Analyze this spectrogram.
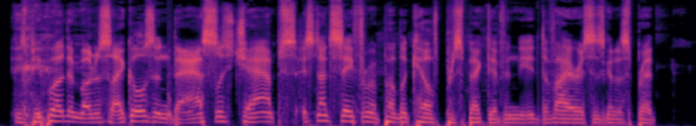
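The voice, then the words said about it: Anthony Fauci impression. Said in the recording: “Can you do a Fauci impression?”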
